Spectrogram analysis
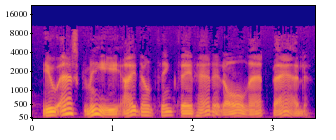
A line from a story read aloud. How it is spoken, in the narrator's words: Han muttered to Chewbacca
